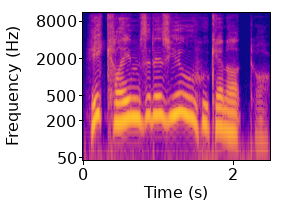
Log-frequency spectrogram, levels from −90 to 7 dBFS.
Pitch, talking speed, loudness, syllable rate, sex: 190 Hz, 190 wpm, -14 LUFS, 4.0 syllables/s, male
